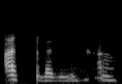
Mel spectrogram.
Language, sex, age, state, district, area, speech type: Sanskrit, female, 45-60, Karnataka, Udupi, urban, conversation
